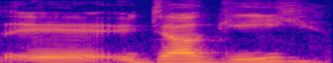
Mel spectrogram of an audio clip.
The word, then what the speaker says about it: Udogie: I think with Udogie, I always get his name. Is that how you meant to pronounce it?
